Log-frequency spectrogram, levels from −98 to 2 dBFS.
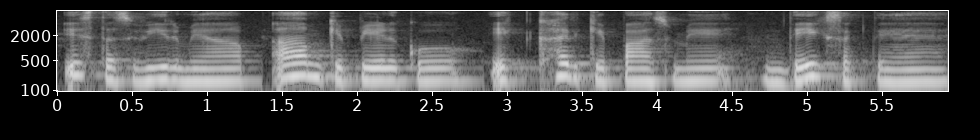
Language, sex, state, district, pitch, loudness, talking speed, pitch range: Hindi, male, Bihar, Saran, 165 Hz, -22 LUFS, 170 wpm, 165-175 Hz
